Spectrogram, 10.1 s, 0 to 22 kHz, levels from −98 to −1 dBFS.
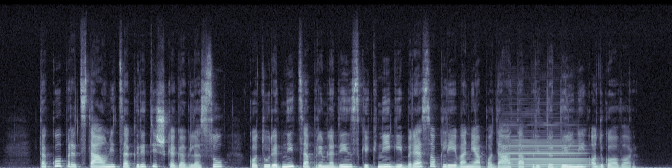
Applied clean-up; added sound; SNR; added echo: none; Bowed string instrument; 10 dB; none.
